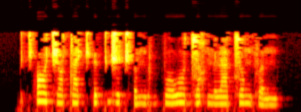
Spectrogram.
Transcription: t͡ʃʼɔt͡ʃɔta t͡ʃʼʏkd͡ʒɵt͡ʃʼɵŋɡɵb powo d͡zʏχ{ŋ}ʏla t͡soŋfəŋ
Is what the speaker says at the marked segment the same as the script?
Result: yes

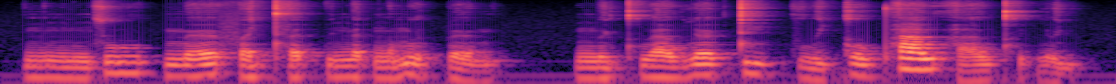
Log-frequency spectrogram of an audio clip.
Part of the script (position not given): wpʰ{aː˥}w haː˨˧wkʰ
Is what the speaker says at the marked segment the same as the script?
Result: yes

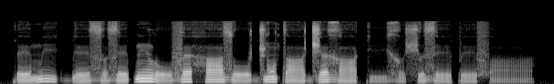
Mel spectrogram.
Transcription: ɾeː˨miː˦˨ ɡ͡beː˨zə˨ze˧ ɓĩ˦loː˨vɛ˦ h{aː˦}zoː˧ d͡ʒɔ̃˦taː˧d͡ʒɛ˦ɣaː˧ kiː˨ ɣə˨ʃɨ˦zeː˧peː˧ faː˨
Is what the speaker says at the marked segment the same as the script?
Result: yes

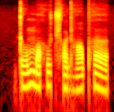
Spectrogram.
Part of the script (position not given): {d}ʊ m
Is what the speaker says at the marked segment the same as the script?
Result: no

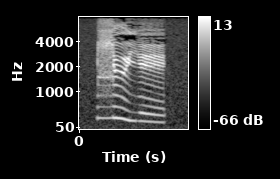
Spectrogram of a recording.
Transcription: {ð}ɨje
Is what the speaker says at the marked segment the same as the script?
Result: no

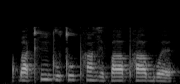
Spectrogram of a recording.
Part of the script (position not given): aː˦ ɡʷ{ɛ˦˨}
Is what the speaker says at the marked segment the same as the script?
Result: no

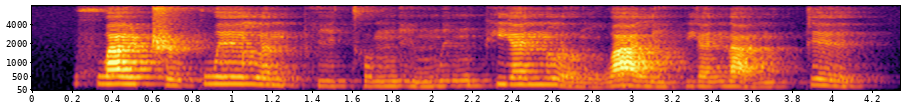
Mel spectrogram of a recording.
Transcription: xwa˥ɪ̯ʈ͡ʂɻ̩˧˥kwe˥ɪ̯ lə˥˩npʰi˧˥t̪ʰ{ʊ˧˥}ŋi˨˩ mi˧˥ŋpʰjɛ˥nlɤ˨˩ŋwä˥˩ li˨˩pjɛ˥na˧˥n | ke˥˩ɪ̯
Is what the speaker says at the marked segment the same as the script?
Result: yes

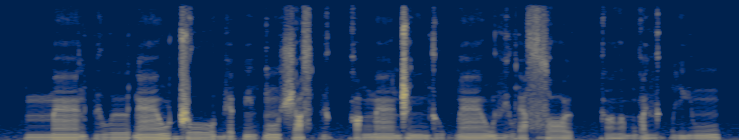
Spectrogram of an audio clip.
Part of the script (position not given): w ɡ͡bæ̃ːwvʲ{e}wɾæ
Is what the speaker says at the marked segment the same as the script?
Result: no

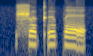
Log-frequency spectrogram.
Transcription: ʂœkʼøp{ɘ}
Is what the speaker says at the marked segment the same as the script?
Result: no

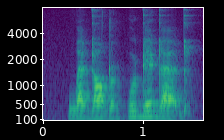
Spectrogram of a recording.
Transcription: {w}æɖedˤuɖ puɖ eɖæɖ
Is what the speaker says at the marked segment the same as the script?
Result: yes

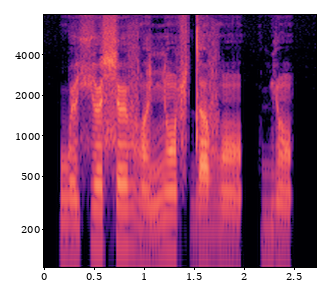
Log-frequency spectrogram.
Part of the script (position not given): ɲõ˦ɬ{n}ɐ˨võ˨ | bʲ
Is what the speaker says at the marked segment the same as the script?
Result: no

